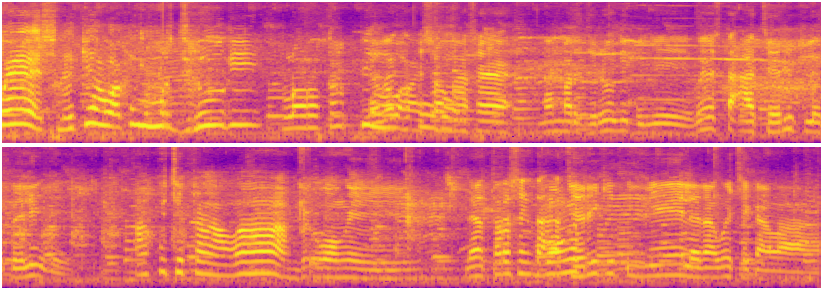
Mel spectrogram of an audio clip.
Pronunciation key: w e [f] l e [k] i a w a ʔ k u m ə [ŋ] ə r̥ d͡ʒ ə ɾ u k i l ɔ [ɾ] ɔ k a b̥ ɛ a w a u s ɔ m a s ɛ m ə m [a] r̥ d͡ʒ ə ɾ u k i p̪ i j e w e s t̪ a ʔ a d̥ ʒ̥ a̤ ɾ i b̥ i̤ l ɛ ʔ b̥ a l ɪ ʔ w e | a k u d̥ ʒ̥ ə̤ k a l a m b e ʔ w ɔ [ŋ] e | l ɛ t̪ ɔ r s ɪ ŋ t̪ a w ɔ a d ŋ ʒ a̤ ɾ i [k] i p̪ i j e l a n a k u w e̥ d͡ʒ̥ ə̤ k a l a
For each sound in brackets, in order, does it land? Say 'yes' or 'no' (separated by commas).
no, yes, no, yes, no, yes, yes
